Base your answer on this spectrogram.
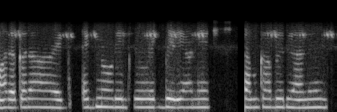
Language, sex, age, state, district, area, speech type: Telugu, female, 18-30, Andhra Pradesh, Visakhapatnam, urban, conversation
